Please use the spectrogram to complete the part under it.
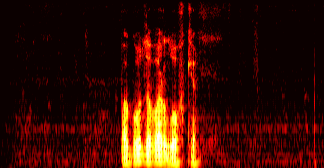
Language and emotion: Russian, neutral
